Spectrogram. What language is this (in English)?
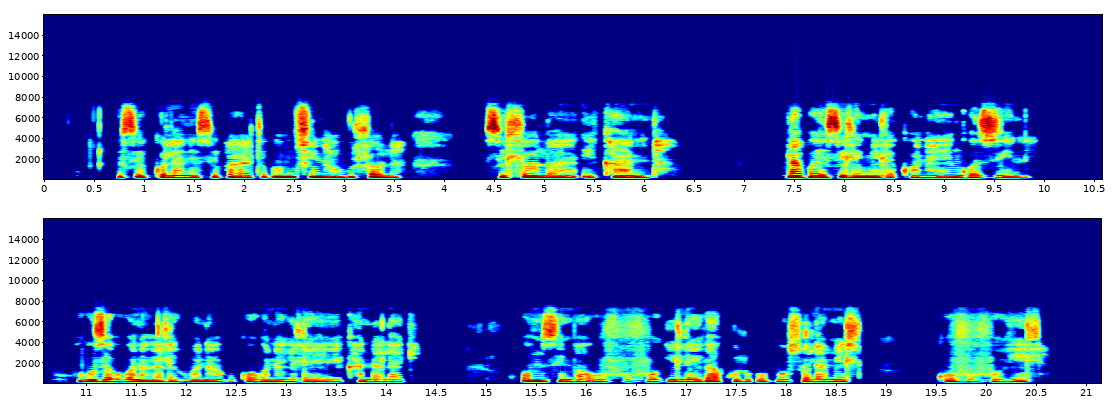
North Ndebele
